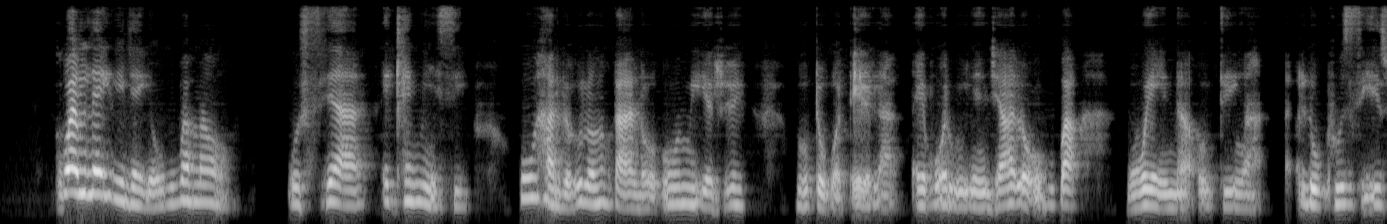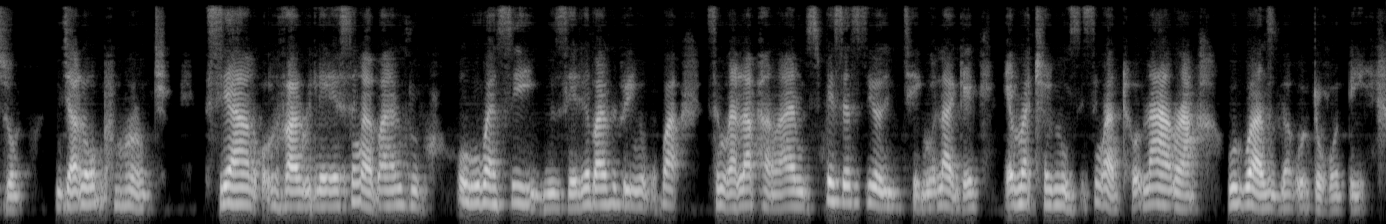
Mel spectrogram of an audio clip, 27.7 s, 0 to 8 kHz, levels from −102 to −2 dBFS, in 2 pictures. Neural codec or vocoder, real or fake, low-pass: codec, 16 kHz, 1 kbps, FunCodec, trained on LibriTTS, 50 frames a second; fake; 7.2 kHz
